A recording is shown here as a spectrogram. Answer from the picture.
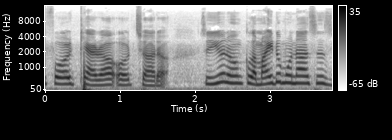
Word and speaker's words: Chara: U for Ulothrix, S for Spirogyra, V for Volvox, C for Chlamydomonas, and C for Chara, or you can pronounce that Chara also.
